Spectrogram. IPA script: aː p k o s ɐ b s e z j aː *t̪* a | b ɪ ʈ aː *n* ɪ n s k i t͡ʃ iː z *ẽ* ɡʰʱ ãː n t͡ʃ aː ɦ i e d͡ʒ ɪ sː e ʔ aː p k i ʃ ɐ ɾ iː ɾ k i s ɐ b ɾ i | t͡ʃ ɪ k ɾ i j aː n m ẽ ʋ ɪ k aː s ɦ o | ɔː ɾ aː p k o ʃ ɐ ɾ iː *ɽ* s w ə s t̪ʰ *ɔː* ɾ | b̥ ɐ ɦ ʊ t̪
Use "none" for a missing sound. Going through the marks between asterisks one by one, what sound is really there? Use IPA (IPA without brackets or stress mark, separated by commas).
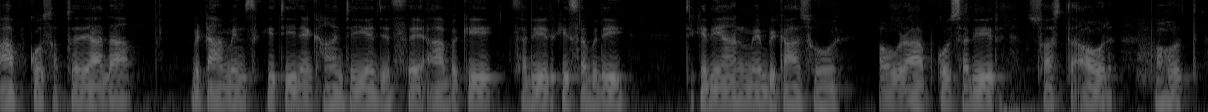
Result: d̪, m, ẽ, ɾ, ɔː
